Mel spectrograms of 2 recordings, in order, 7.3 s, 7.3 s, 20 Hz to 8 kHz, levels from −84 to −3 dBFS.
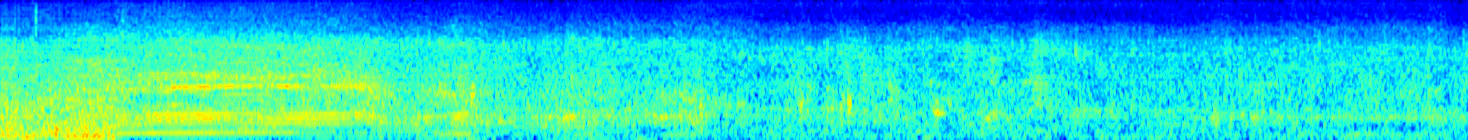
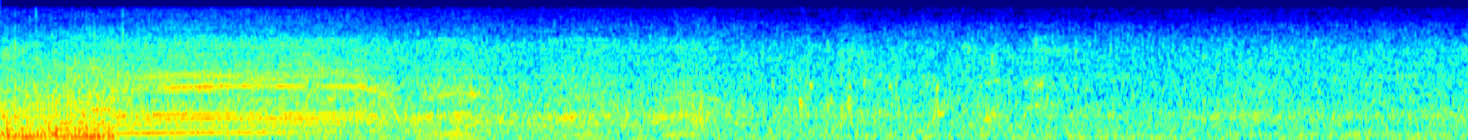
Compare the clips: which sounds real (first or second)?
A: second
